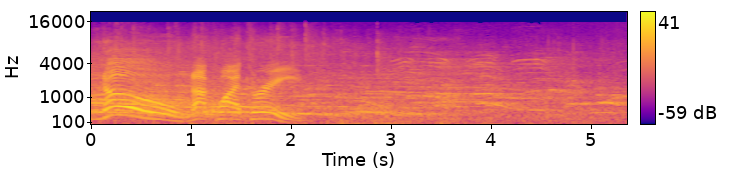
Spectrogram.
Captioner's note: crowd cheering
